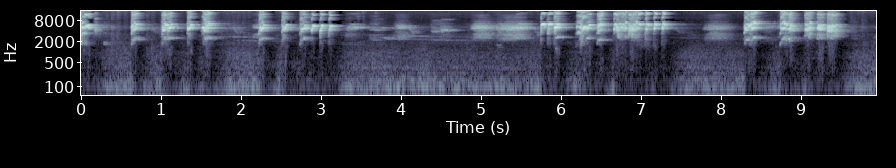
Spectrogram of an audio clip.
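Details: Lutino lovebirds in a flight colony of a breeding aviary, with other birds nearby: clusters of quick, shrill chirps in short bursts, a softer squeaky stretch in the middle, then more loud chattering bursts.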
